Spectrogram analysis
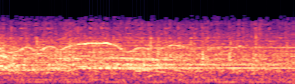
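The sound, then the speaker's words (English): Fans and players in a baseball dugout cheer after a long at-bat ends in a walk, a sustained crowd roar with whistles and shouts held at a steady level throughout. “Cheering from Daytona's dugout. Fans erupt.”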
